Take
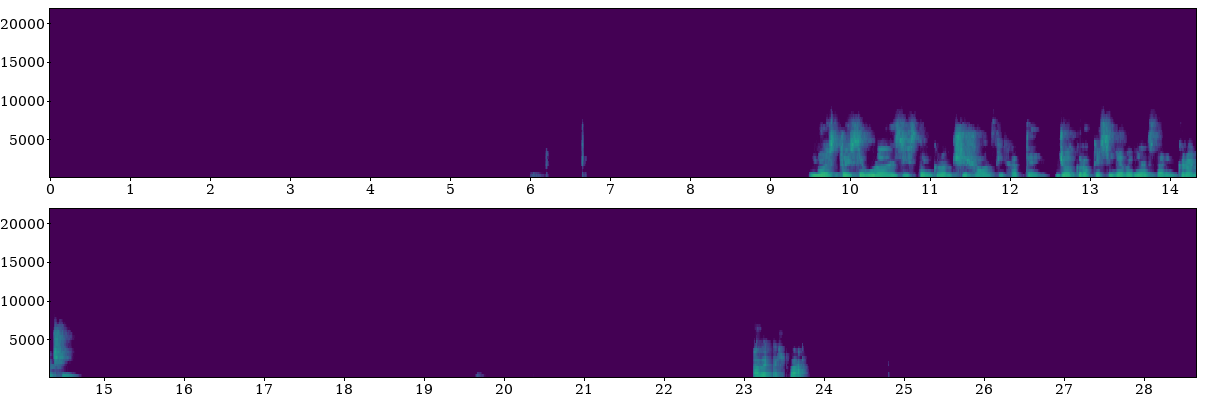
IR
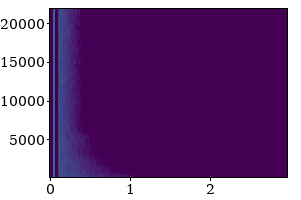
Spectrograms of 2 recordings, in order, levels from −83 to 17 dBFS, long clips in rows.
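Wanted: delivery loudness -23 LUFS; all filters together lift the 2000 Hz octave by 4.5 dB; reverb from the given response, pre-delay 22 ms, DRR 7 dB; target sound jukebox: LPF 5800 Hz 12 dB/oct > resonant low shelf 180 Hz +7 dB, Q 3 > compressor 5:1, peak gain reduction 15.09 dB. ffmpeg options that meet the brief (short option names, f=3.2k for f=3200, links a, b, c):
-filter_complex "[0:a]equalizer=f=2k:t=o:g=6,asplit=2[a][b];[1:a]atrim=start_sample=2205,adelay=22[c];[b][c]afir=irnorm=-1:irlink=0,volume=-6.5dB[d];[a][d]amix=inputs=2:normalize=0,lowpass=5.8k,lowshelf=f=180:t=q:w=3:g=7,acompressor=threshold=-24dB:ratio=5,volume=6dB"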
